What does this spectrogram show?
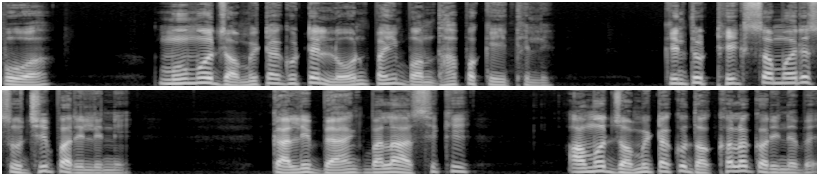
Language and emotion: Odia, sad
